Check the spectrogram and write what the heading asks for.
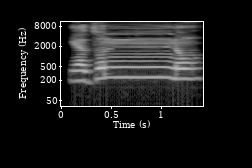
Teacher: نون مشدد آ گیا ہے نا، تو یہاں پر آپ نے غنہ کرنا ہے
